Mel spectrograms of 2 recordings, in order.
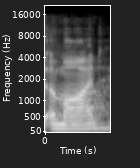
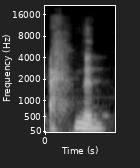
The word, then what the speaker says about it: Ahmad: It's uh I use Ahmad and I guess the the Arabic pronunciation would be Ahmed but um we had a a good professor at HDS uh who would say Mr. Ahmmed. So if you prefer that's great too.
